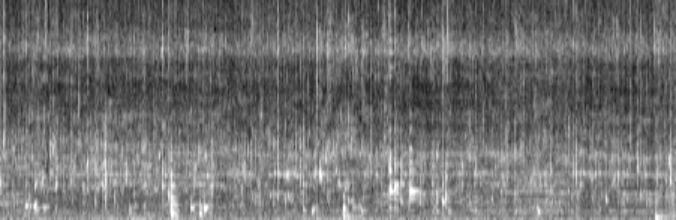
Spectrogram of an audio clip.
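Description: Plain tap water runs and pours into a mug, a continuous trickling, splashing flow with a few sharper splashes, fairly close and with no voices over it.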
